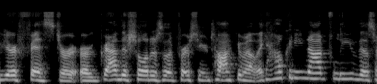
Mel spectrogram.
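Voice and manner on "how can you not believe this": higher-pitched mock incredulous challenge; passionate disbelief. Advocate grabbing someone by the shoulders, mock incredulous. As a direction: imitate an exasperated, passionate advocate. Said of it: "when you're very passionate about something".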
